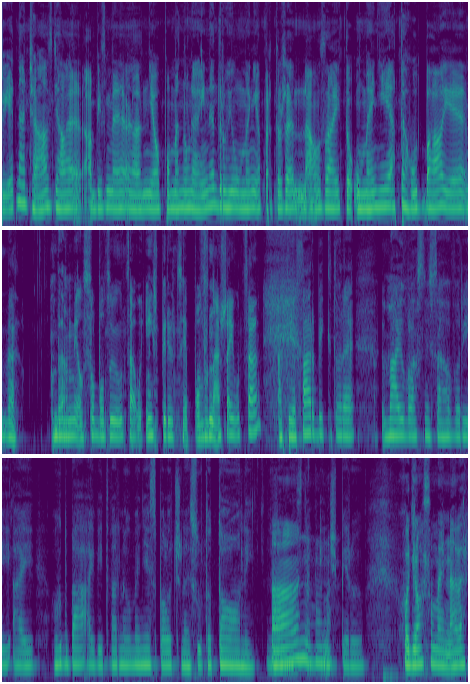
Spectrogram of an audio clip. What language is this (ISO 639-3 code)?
slk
